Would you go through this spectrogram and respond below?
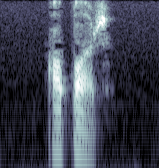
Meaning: rock, layer
- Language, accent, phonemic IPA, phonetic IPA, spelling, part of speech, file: Armenian, Eastern Armenian, /ɑˈpɑɾ/, [ɑpɑ́ɾ], ապար, noun, Hy-ապար.ogg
